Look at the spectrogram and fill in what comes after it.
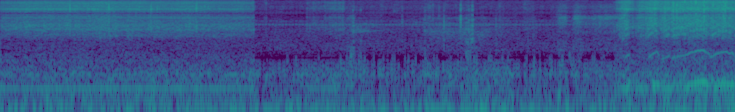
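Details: Tyco Spirit of America Ten-Wheeler model steam locomotive after lubricating the front and rear motor bearings to cure squealing: small motor spins with steady low hum and light gear whirr, no bearing squeal, running smooth.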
